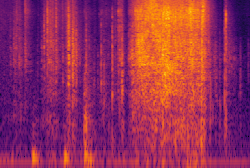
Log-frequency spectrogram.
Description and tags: Ripping big paper
Ripping a big piece of paper.
paper, ripping, sheet, tear, tearing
